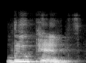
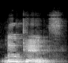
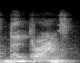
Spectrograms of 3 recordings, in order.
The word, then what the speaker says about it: lupines: pins repeat after me Lupin's okay because I found out that it looks like it should be pronounced lupines but it's not pronounced that way because I looked it up it's blue pins these are that pretty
